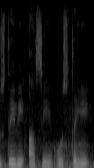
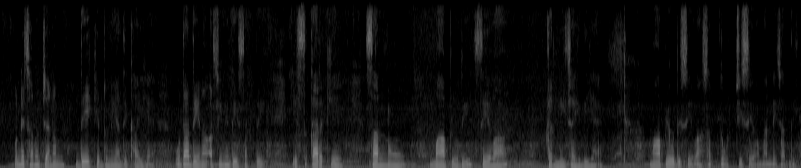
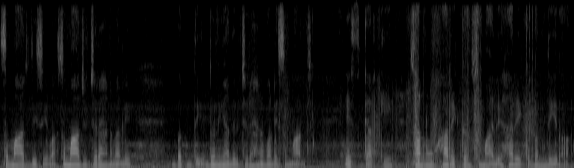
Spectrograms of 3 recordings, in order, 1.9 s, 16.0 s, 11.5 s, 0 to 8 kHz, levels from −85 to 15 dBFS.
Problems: background sounds at intervals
